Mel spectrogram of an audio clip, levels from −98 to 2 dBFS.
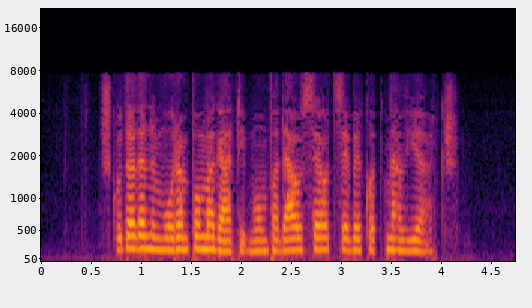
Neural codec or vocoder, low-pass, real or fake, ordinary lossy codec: codec, 16 kHz in and 24 kHz out, 0.6 kbps, FocalCodec, streaming, 4096 codes; 10.8 kHz; fake; AAC, 24 kbps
